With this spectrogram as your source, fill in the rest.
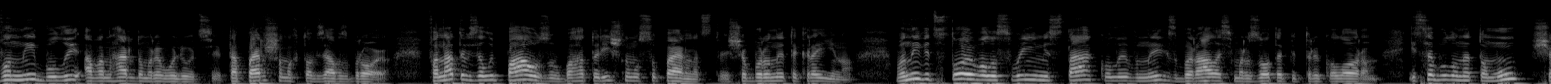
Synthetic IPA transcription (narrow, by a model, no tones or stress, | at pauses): ʋɔnɪbʊlˠɪʔɐʋɐnɦɑrd̪ɔmreʋɔlʲut͡sʲḭjḭt̪ɐpɛrʃɪmɪxt̪ɔwzʲɑwzbɾɔjʊ̰ | fɐnɑt̪ɪwzʲɐlˠɪpɑʊzʊwbɐɦɐt̪ɔɾʲit͡ʃnɔmʊsʊpɛrnet̪st̪ʋʲḭʃt͡ʃɔbːɔɾɔnɪt̪ɪkɾɐjinʊ̰ | ʋɔnɪʋʲid̪st̪ɔjʊʋɐlˠɪsʋɔjimʲist̪ɑkɔlˠɪwnɪxzbɪɾɑlˠɐsʲmerzɔt̪ɐpʲid̪̚t̪ɾɪkɔlˠɔɾɔ̰m | it̪sɛbʊlˠɔnɛt̪ɔmuʃt͡ʃɔ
